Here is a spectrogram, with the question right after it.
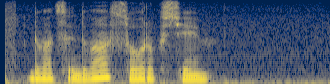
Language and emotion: Russian, neutral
